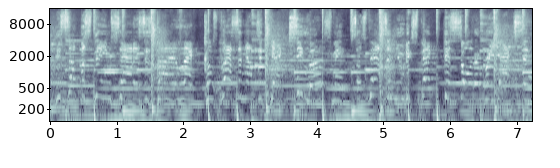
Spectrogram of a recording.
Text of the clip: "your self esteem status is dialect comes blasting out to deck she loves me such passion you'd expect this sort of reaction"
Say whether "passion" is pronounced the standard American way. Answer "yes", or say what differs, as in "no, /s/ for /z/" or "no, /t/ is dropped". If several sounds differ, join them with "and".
no, /s/ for /ʃ/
